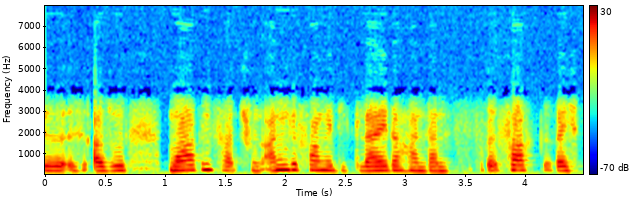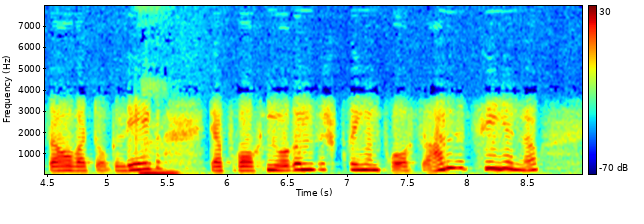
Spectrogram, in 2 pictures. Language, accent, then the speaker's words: German; Saarland, Germany; Das ist bei uns im Saarland ist das sogar.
